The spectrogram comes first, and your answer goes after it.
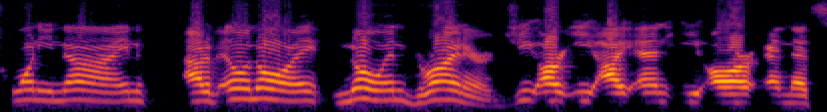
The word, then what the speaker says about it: Greiner: Next up, we have class of 29 out of Illinois, Nolan Grryer. Gr i ne. And that's spelled like my name. All right. So, and that's Nolan Grryer.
